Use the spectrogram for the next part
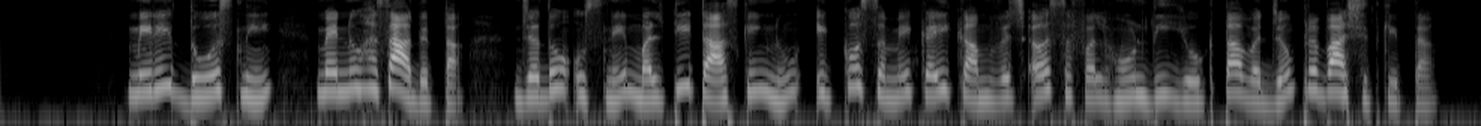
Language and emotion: Punjabi, happy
